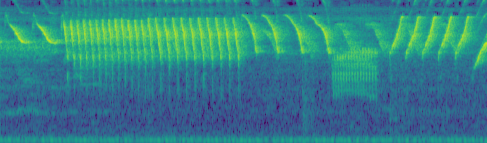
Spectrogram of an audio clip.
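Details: Canary song used as masteran training audio: sweeping whistles, a long rapid rolling trill, slower downslurred notes, a short lower buzz, then rising chirped phrases.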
